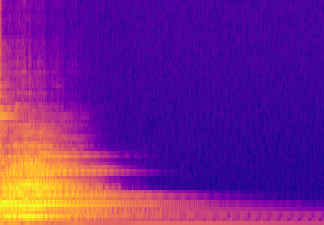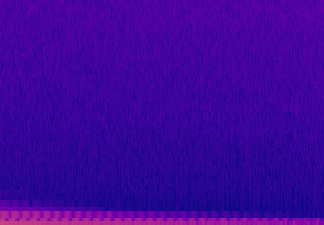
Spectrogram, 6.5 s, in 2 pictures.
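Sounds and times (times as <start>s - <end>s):
cymbal effect: 0.0s - 2.8s.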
